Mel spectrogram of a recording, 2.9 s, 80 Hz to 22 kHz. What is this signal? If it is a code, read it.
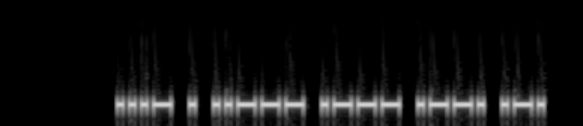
Morse code, heard as a keyed tone, about 38 wpm, 700 Hz. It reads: VE2JPR
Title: DXCC-100 Call Signs - 6 Characters - 40wpm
